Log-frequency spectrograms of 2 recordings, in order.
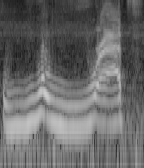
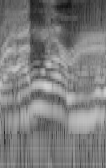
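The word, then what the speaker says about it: WRAT: It's rat. The W is silent. Rat.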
